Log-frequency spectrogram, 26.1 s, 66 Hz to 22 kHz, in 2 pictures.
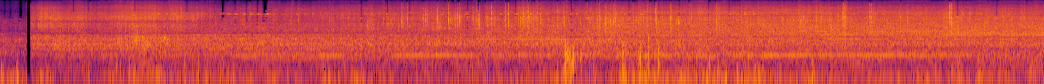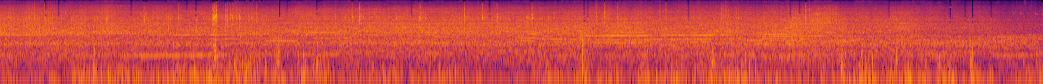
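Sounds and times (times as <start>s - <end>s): farm machinery engine rumble: 0.0s - 26.0s
machinery whine: 0.0s - 26.0s.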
